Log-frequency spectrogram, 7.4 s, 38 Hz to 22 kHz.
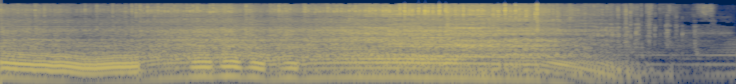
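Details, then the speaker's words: Like-new Stihl BR 380 backpack leaf blower, two-stroke, started on choke and nearly out of fuel: catches and settles into a steady buzzing run with even pitch, then winds down as it shuts off; normal running. "it it's a good blower again it is just almost bone-dry"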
